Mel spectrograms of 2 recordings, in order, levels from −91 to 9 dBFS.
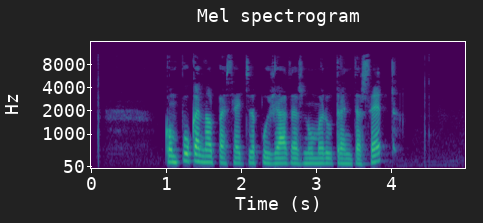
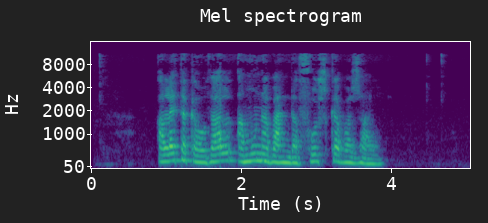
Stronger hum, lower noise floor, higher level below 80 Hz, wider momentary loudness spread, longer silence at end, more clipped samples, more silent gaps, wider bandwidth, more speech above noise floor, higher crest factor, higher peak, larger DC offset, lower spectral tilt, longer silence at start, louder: neither; about the same, -70 dBFS vs -72 dBFS; second, -76 dBFS vs -66 dBFS; about the same, 8 LU vs 7 LU; second, 0.95 s vs 1.15 s; neither; neither; about the same, 11 kHz vs 11.5 kHz; second, 43 dB vs 48 dB; first, 24 dB vs 18 dB; first, -6 dBFS vs -10 dBFS; neither; about the same, -6 dB/octave vs -6 dB/octave; about the same, 1 s vs 0.9 s; second, -28 LUFS vs -25 LUFS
